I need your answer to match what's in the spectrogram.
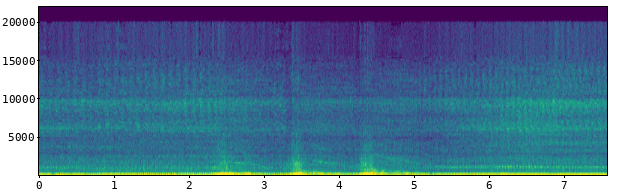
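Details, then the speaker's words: Honda CBR600 F4i (2000) inline-four after rebuild with fabricated rod and main bearings, 11.9:1 compression, in break-in, air filter not yet fitted. Steady idle with three quick throttle blips rising cleanly and settling evenly; engine sounds strong and healthy. "El motor suena bien gordo, quinaros nuevos, que se van a ver seguramente en este video o en la parte principal de este video."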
